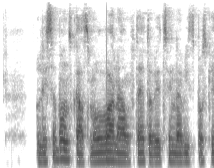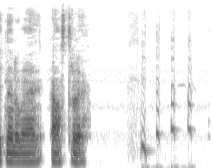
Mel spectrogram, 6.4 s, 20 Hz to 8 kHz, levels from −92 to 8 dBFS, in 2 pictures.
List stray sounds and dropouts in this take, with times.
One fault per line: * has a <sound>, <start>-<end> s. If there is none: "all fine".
* has a laugh, 5.1-6.2 s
